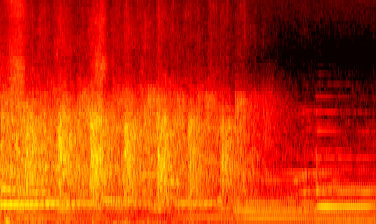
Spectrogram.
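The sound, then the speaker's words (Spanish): A church audience cheers and shouts to Jesus with rhythmic clapping over sustained keyboard chords, the roar loud at first and gradually easing as the music holds on. “Padre, háblanos en esta hora en el nombre de Jesús y toda la iglesia dice amén y le da un grito fuerte de amor y pasión a Jesús.”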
